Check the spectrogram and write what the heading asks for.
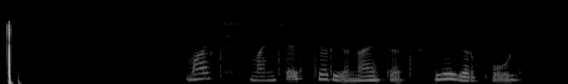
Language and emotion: Russian, sad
